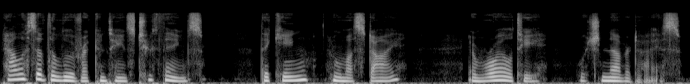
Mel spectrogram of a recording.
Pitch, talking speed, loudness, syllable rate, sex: 170 Hz, 150 wpm, -19 LUFS, 4.7 syllables/s, female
